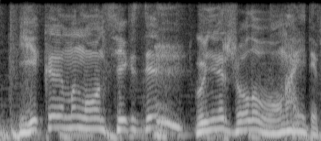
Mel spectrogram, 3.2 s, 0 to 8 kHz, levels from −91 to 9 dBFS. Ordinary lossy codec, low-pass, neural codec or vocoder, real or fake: Opus, 64 kbps; 7.2 kHz; none; real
